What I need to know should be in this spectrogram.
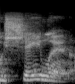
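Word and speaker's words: Shailyn: Oh, Shaylin.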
